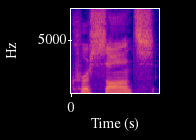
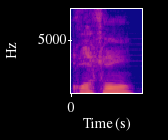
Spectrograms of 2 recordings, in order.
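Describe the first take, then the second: First: The word is said with a plain American accent. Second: The word is said with a thick French accent. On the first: "I used to call them croissants" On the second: "putting a r thick French accent on them"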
